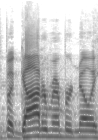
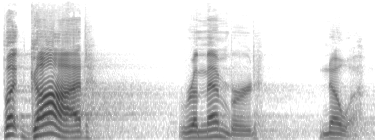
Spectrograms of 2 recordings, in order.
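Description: First: Said in the usual way. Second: "But God" punched loud, then a pause before "remembered" and another before "Noah"; dramatic pauses. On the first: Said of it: "He hears". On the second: Retold or imitated. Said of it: "he says these words".

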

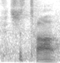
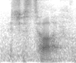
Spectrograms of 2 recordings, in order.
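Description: First: Said in the usual way. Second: Breathy whisper, no voice at all. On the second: Real, not acted. Pastor whispering the point to his congregation. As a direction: drop to a whisper on the repeat. Repeats line, then whispers it.

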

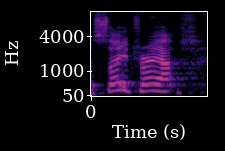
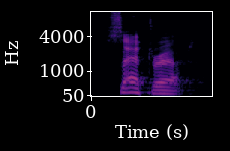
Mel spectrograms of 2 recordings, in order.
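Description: First: "satraps" said as SAY-traps; long A in the first syllable of "satraps"; long-A pronunciation. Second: "satraps" said as SAT-raps, lower and softer; short A in "satraps", like "sat"; short-A pronunciation. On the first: Tries two pronunciations of the word. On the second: Corrects the pronunciation, quieter. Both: Shown as a demonstration.

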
